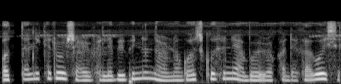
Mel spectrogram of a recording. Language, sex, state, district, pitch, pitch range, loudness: Assamese, female, Assam, Sonitpur, 210 Hz, 195-255 Hz, -16 LUFS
